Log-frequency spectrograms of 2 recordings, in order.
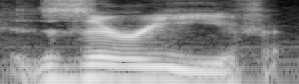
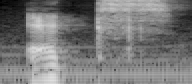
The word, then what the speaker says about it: Xheriev: The one that you hold, Alfie, is called Xheriv. Xheriv. Spell that one more time.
